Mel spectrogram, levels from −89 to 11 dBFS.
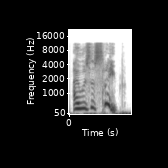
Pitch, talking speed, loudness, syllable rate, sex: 270 Hz, 215 wpm, -15 LUFS, 7.0 syllables/s, female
